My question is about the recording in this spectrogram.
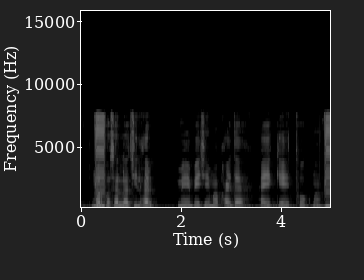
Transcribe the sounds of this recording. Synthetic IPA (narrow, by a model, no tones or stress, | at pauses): mɔɾpʰəsəlːat͡ʃɪlɦəɾ | mẽbeːt͡ʃemãpʰaːjd̪aɦɛeket̪ʰoːkmã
